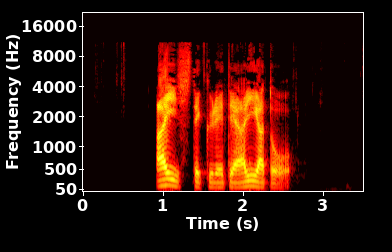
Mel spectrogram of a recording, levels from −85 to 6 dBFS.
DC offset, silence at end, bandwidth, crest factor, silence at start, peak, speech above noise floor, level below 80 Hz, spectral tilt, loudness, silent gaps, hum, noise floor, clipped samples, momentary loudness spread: under 0.1%; 0.95 s; 11.5 kHz; 20 dB; 0.9 s; 0 dBFS; 59 dB; -60 dBFS; -3 dB/octave; -17 LUFS; none; none; -77 dBFS; under 0.1%; 16 LU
